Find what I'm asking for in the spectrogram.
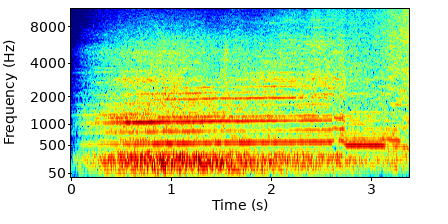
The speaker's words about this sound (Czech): se svojí Hondou jezdí na okruhu rychlostí až 270 km v hodině.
